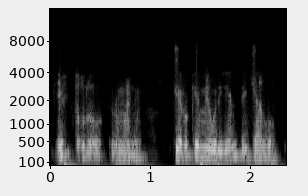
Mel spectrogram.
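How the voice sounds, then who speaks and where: Older woman telling a halting story. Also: fairly low pitch, gravelly, husky, no echo, phone-quality sound. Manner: halting, acting out both sides of past conversations. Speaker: caller asking for advice. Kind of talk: personal story on a call-in Q&A.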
